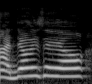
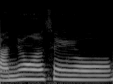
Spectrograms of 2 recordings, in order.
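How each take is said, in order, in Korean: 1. 밝고 경쾌한 목소리로 인사했어요. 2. 우울하고 기운 없는 목소리로 인사했어요. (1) "밝게 인사하는 게 좋죠" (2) "이 세상 정말 살기 싫은 네, 그런 표정과 목소리로"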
